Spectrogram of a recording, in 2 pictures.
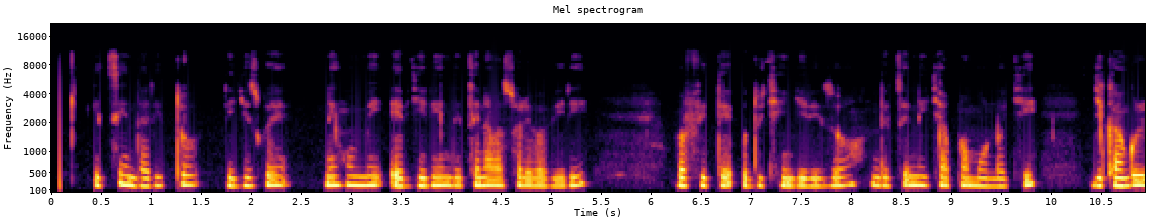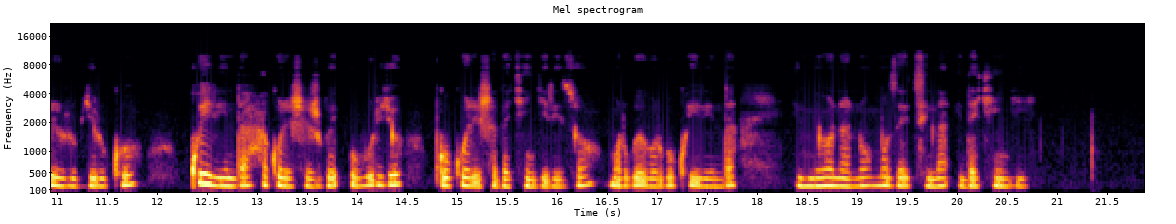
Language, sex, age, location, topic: Kinyarwanda, female, 25-35, Kigali, health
